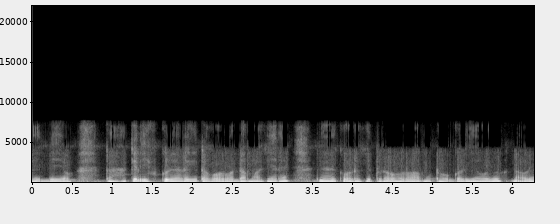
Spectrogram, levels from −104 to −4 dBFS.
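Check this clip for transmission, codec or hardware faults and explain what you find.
Nothing jumps out here: I can't hear any transmission, codec or hardware fault in this speech, which simply tops out at around 7.6 kHz, as its encoding would lead you to expect.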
